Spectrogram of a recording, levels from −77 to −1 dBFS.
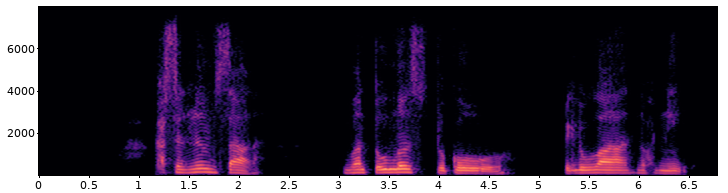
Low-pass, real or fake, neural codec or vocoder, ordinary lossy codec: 7.2 kHz; fake; codec, 16 kHz in and 24 kHz out, 0.6 kbps, FocalCodec, streaming, 4096 codes; Opus, 24 kbps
